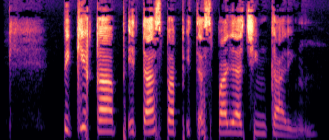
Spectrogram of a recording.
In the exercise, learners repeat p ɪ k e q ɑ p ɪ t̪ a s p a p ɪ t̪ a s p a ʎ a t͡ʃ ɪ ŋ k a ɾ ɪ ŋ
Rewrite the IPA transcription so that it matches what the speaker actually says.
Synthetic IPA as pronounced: p ɪ k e q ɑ pʼ ɪ t̪ a s p a pʼ ɪ t̪ a s p a ʎ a t͡ʃ ɪ ŋ k a ɾ ɪ ŋ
